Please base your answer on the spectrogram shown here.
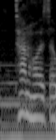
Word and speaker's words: Tannhauser: what's your name Tannhauser we pronounce it tan Wazza with an umlaut German roots yes my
